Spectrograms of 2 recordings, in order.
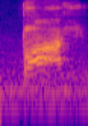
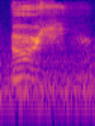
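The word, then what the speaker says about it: Bossk: And I just today, talk about timely, I just debuted a poem about the bounty hunter Bosch or Boosh, depending on your pronunciation.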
